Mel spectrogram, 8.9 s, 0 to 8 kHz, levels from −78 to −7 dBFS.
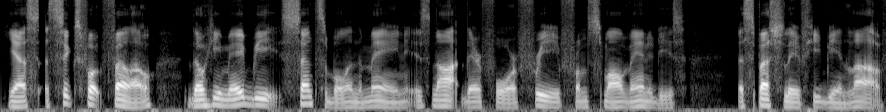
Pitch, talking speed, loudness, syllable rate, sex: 100 Hz, 175 wpm, -21 LUFS, 4.7 syllables/s, male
